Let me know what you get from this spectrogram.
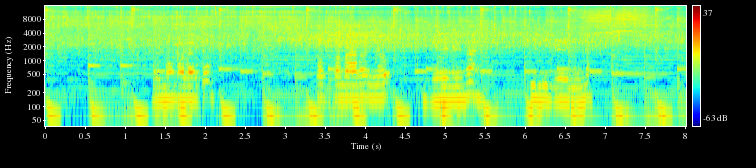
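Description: Momos pan-frying in oil, a steady sizzle, under background music with singing and a steady beat.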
